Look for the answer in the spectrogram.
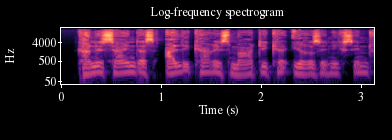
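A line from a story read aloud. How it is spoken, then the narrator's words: Plain question. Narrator (German): fragte mein Herr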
